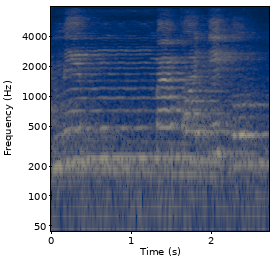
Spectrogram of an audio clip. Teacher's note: Nun mati tu dah masuk dalam mim yang bersatu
